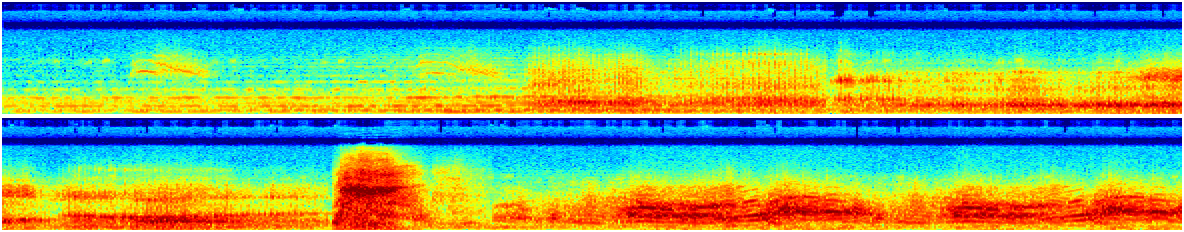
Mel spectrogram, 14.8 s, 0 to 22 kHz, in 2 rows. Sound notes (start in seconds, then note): 0.0 ominous music; 0.8 animal squawks; 1.1 ominous music; 3.2 large animal growls; 9.4 animal screeches; 11.2 growling sounds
